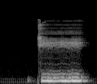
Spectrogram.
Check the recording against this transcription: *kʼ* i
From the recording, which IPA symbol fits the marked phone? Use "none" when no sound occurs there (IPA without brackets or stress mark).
k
